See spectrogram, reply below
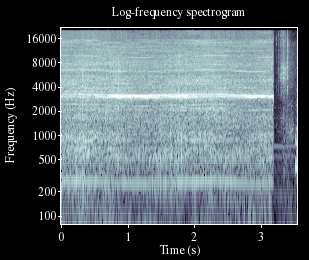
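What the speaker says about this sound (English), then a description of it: "Now we get that hand mixer out and just bring it all together." A hand mixer whirs steadily through gingerbread dough in a bowl, a loud continuous motor drone with a high whine that cuts off abruptly near the end.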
